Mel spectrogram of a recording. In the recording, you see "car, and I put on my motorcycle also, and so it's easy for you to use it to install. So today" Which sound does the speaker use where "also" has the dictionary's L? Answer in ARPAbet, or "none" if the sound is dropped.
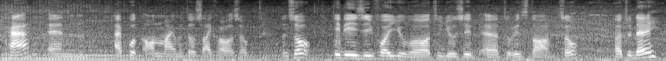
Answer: none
